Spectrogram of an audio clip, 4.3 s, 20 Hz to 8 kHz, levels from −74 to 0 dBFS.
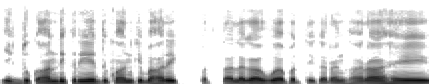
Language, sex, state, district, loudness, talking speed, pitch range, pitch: Hindi, male, Bihar, Bhagalpur, -13 LUFS, 250 wpm, 130-140 Hz, 135 Hz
